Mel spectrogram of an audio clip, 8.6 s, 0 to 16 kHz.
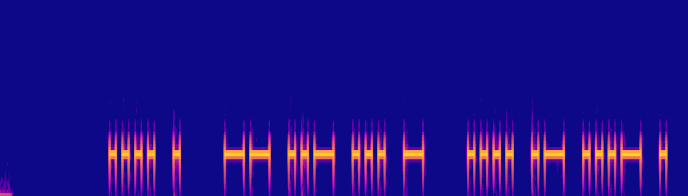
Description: Morse code, heard as a keyed tone, about 16 wpm, 700 Hz. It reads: HE MUST HAVE
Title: Sentences from Top 1000 Words - Review Part 3 - 15wpm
